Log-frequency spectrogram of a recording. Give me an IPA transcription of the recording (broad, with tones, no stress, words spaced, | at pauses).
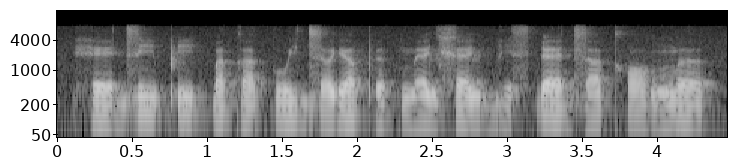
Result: he˧˩d͡zi˥˧ pʼi˥˧k͡pɐ˧kɐ˧˩ ku˧j d͡zə˩˧ɾʲɐ˥ pʼɘ˧˩kmɛ˩˧lʲxɛ˧˩lʲ bi˧˩sɗɛ˥˧d͡zɐ˧˩kʰɔ˧˩ ŋ͡mə˥˧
